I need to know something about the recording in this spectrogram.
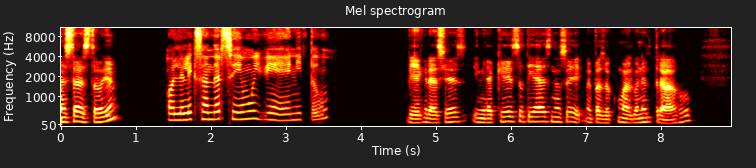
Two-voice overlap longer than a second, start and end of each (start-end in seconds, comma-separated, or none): none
